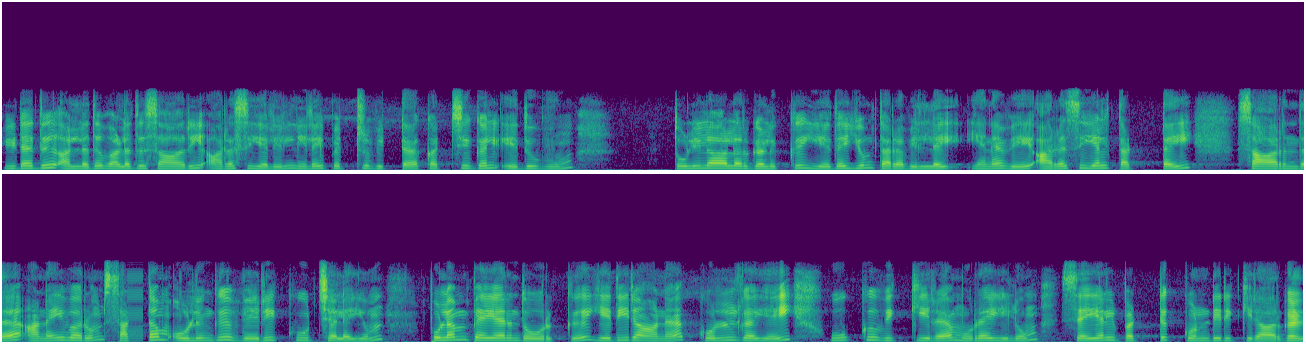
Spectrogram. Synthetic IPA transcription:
ɪɽɐðɯɐlːɐðɯʋɐɭɐðɯsaːɾiʔɐɾɐsɪjɐlɪlnɪlɐɪpɛʈrɯʋɪʈːɐkɐt͡ʃːɪɣɐɭʔɛðɯʋɯm | t̪ɔɭɪlaːlɐɾɣɐɭɯkːɯɛðɐjɯmt̪ɐɾɐʋɪlːɐɪɛnɐʋeːʔɐɾɐsɪjɐlt̪ɐʈːɐɪ | saːɾnd̪ɐʔɐnɐɪʋɐɾɯmsɐʈːɐmʔɔɻɯŋɡɯʋɛɾɪkːuːʈt͡ʃːɐlɐjɯmpʊlɐmpɛjɐɾnd̪oːɾɯkːɯɛðɪɾaːnɐkɔɭɣɐjɐɪuːkːɯʋɪkːɪrɐmʊrɐjɪlɯmsɛjɐlpɐʈːɯkːɔɳɖɪɾɯkːɪraːɾɣɐɭ

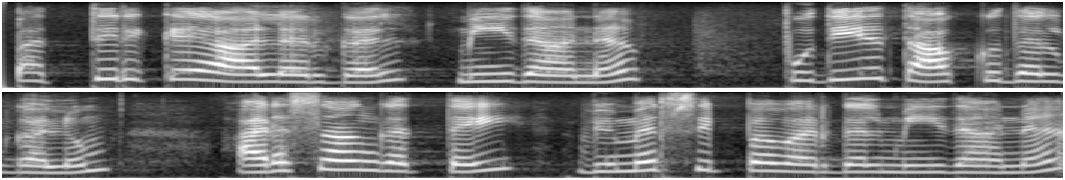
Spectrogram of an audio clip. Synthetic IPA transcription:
pɐt̪ːɪɾɪkːɐɪaːɭɐɾɣɐɭmiːðaːnɐpʊðɪjɐt̪aːkɯðɐlɣɐɭɯmɐɾɐsaːŋɡɐt̪ːɐɪʋɪmɐɾsɪpːɐʋɐɾɣɐɭmiːðaːnɐ

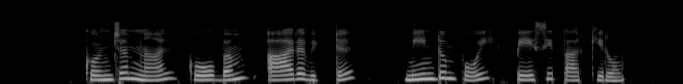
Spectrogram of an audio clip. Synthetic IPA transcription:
kɔɲd͡ʒɐmnaːlkoːbɐm | aːɾɐʋɪʈːɯ | miːɳɖɯmpoːj | peːsipːaːɾkɪroːm

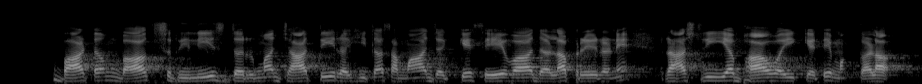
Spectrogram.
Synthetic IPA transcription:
baːʈəmbaːksɾiliːzd̪ʱəɾmad͡ʒaːt̪iɾəɦit̪asɐmaːd͡ʒəkːeseːʋad̪əɭapɾeːɾəɳe | ɾaːʃʈɾiːjəbʱaːʋəjkːet̪eməkːəɭa

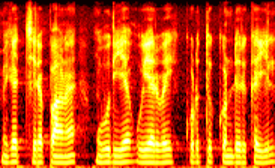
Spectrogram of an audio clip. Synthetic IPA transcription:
mɪɣɐt͡ʃːɪɾɐpːaːnɐuːðɪjɐʊjɐɾʋɐɪkɔɽɯt̪ːɯkːɔɳɖɪɾɯkːɐjɪl

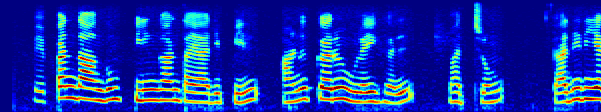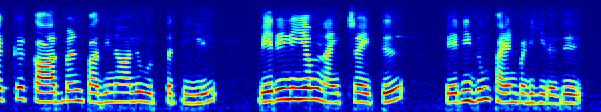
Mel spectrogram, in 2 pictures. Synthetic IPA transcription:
ʋɛpːɐnd̪aːŋɡɯmpiːŋɡaːnt̪ɐjaːɾɪpːɪl | ɐnɯkːɐɾɯʊɻɐɪɣɐɭ | mɐʈrɯm | kɐðɪɾɪjɐkːɐkaːɾbɐnpɐðɪnaːlɯʊrpɐt̪ːɪjɪl | ʋɛɾɪlɪjɐmnɐɪʈrɐɪt̪ːɯ | pɛɾɪðɯmpɐjɐnpɐɽɯɣɪrɐðɯ

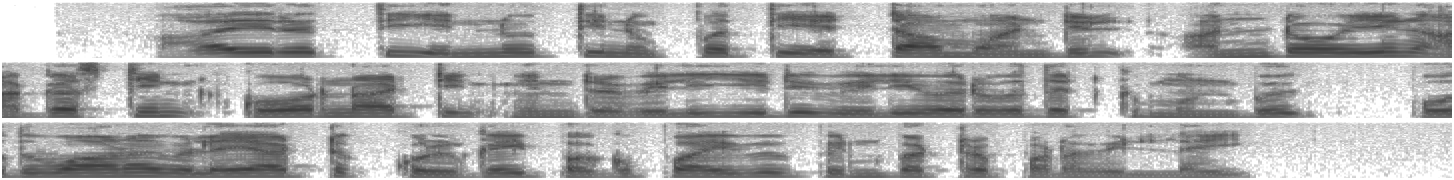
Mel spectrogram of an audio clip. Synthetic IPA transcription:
aːjɪɾɐt̪ːɯɛnːuːt̪ːinʊpːɐt̪ːiɛʈːaːmaːɳɖɪlɐɳɖoːjɪnɐɣɐsʈɪnkoːɾnaːʈːɪnɛndrɐʋɛɭɪjɪɽɯʋɛɭiʋɐɾɯʋɐðɐrkɯmʊnbɯ | pɔðɯʋaːnɐʋɪlɐjaːʈːɯkːɔɭɣɐɪpɐɣɯpːaːjʋɯpɪnbɐʈrɐpːɐɽɐʋɪlːɐɪ

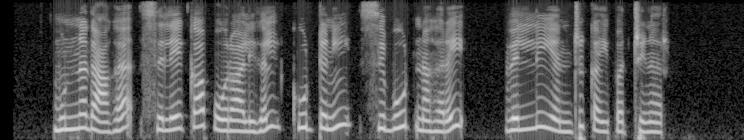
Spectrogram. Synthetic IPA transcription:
mʊnːɐðaːɣɐsɪleːkːaːpoːɾaːɭɪɣɐɭkuːʈːɐnisɪbuːʈnɐɣɐɾɐɪ | ʋɛɭːiɛndrɯkɐɪpːɐʈrɪnɐɾ

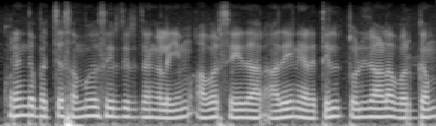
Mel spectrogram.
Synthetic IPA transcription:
kʊrɐɪnd̪ɐp̬ɐt͡ʃːɐsɐmuːɣɐsiːɾt̪ɪɾɯt̪ːɐŋɡɐɭɐjɯmʔɐʋɐɾsɛjðaːɾɐðeːneːɾɐt̪ːɪlt̪ɔɭɪɾaːɭɐʋɐɾɡɐm

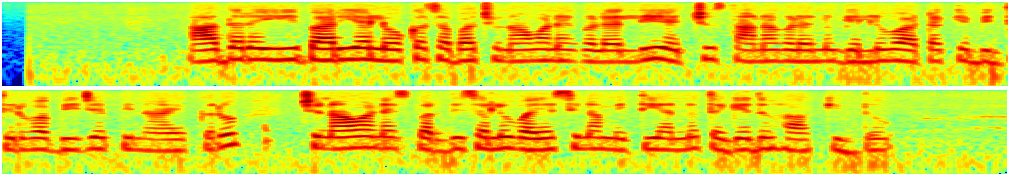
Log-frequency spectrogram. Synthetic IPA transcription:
aːd̪ɐɾe̞iːbaːɾijɐlɔːkɐsɐbʱɐt͡ʃunaːʋɐɳɛɡɐɭɐlːiɦe̞t͡ʃːust̪ʰaːnɐɡɐɭɐnːuɡe̞lːuʋɐːʈɐkːe̞bid̪ːiɾuʋɐbiːd͡ʒe̞ːpinaːjɐkɐɾut͡ʃunaːʋɐɳespɐɾd̪ʱisɐluʋɐjɐsinɐmit̪ijɐnːut̪ɛɡe̞d̪uɦaːkid̪ːu

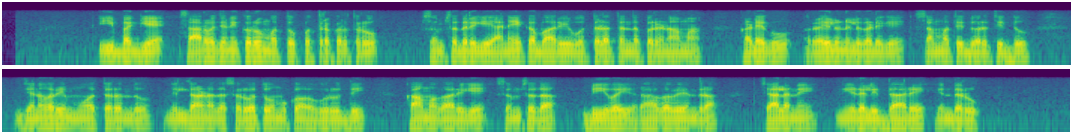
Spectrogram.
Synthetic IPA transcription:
iːbɐɡːe̞saːɾʋɐd͡ʒɐnikɐɾumɐt̪ːupɐt̪ɾɐkɐɾt̪ɐɾu | sɐmsɐd̪ɐɾiɡe̞ɐnɛːkɐbaːɾiɔt̪ːɐɽɐt̪ːɐnd̪ɐpɐɾiɳaːmɐ | kɐɽeɡuːɾɐjluniluɡɐɽeɡe̞sɐmːɐt̪id̪ʋɐɾɐt̪id̪ːu | d͡ʒɐnɐʋɐɾimuːʋɐt̪ːɐɾɐnd̪unild̪aːɳɐd̪ɐsɐɾʋɐt̪oːmukɐːbʱiɾud̪ʱːi | kaːmɐɡaːɾiɡe̞sɐmsɐd̪ɐ | biːʋɐjɾaːɡɐʋeːnd̪ɾɐ | t͡ʃaːlɐne̞niːɽɐlid̪ːaːɾe̞ːnd̪ɐɾu

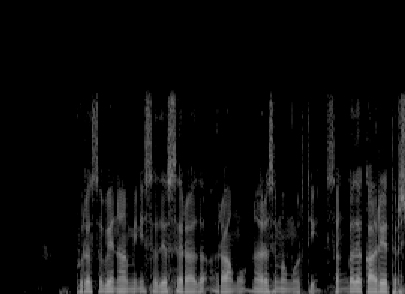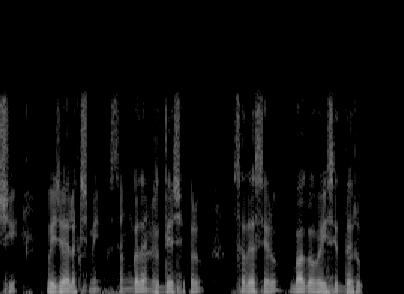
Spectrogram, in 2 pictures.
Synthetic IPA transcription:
puɾɐsɐbʱenaːminisɐd̪ɐsjɐɾaːd̪ʱɐ̰ɾaːmunɐɾɐsimɐmuːɾt̪isɐŋɡɐd̪ɐkaːɾjɐt̪ɐɾʃi | ʋid͡ʒɐjɐlɐkʂmisɐŋɡɐd̪ɐniɾd̪ɛːʃɐkɐɾu | sɐd̪ɐsjɐɾubʱaːɡɐʋɐjisid̪ːɐɾu

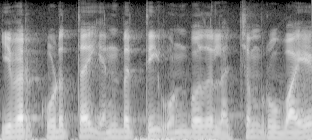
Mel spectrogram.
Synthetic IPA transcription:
ɪʋɐɾkɔɽɯt̪ːɐɛnbɐt̪ːiʔɔnbɐðɯlɐt͡ʃːɐmɾuːbaːjeː

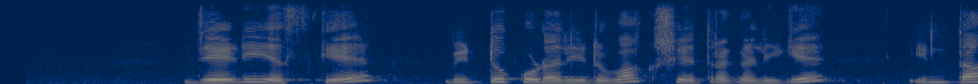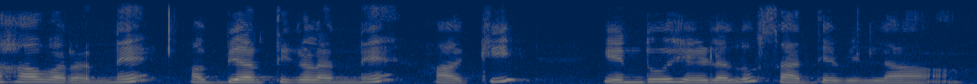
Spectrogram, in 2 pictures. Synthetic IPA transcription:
d͡ʒeːɖiesɡe̞ | biʈːukɔɽɐliɾuʋɐkʂeːt̪ɾɐɡɐɭiɡe̞ | int̪ɐɦɐʋɐɾɐnːe̞ɐbʱjɐɾt̪iɡɐɭɐnːe̞haːki | end̪uɦɛːɭɐlusaːd̪ʱjɐʋilːɐ

